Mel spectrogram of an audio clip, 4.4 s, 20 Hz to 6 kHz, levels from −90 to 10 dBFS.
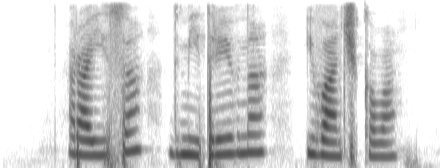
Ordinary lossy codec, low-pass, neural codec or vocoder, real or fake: AAC, 32 kbps; 5.4 kHz; none; real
